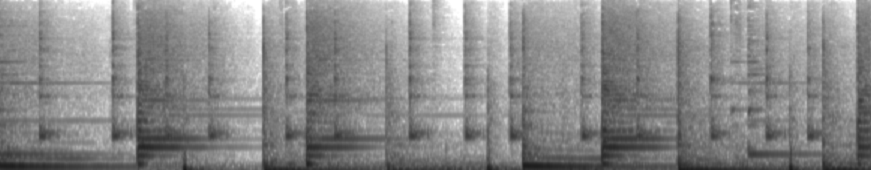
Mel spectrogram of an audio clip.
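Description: Latin jazz with bright, sharp percussion hits, cowbell-like strikes and accents landing every half second or so over sustained piano and bass tones, loud and rhythmic, with no voices.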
